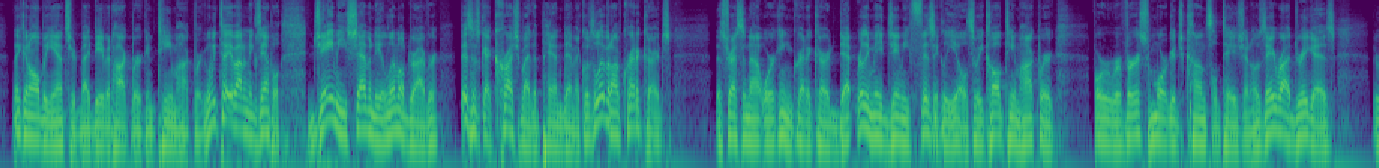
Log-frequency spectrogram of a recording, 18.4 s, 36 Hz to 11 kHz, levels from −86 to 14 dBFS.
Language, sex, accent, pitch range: English, male, American, 85-110 Hz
